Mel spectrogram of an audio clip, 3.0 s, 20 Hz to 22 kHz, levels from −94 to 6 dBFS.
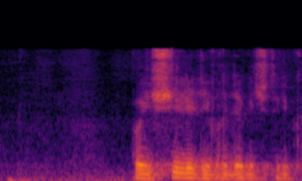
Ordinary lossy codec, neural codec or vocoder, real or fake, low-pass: AAC, 32 kbps; vocoder, 44.1 kHz, 80 mel bands, Vocos; fake; 7.2 kHz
